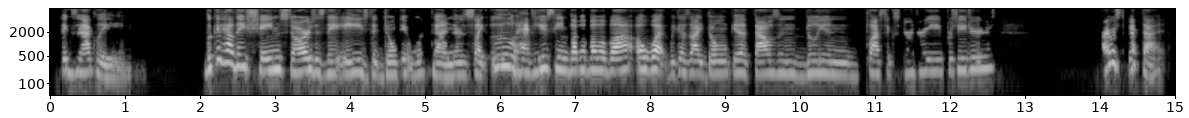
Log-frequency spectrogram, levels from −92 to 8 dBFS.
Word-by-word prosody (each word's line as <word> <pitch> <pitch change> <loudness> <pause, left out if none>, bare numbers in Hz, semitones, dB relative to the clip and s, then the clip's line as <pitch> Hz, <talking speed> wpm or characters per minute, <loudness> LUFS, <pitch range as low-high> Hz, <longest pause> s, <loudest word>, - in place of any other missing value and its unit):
Exactly. 195 -6 0 1.1
Look 245 +4 -2
at 410 - +4
how 340 -1 +9
they 280 -2 +3
shame 220 -1 +2
stars 210 0 +2
as 200 -5 -4
they 185 +1 0
age 185 -3 -2
that 170 -2 -7
don't 175 +1 -4
get 205 - -5
work 175 +3 -11
done, 160 -3 0
they're 165 +2 -4
just 170 -2 -3
like, 170 -3 +1
"Ooh, 270 0 +1
have 205 -3 +2
you 230 +6 0
seen 235 -2 -2
blah, 215 0 +5
blah, 225 +1 -3
blah, 225 +1 +1
blah, 220 -1 0
blah?" 215 +2 +4
Oh, 230 +1 +4
what? 230 -7 +4
Because 185 +3 -8
I 190 -1 +2
don't 185 +1 -6
get 195 -1 -1
1000, 180 -1 -1
billion 180 -4 -7
plastic 180 -3 -1
surgery 200 +4 -9
procedures? 235 +4 -6 1.5
I - - +6
respect 325 -2 -1
that. - - -1
200 Hz, 165 wpm, -23 LUFS, 180-225 Hz, 1.5 s, how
